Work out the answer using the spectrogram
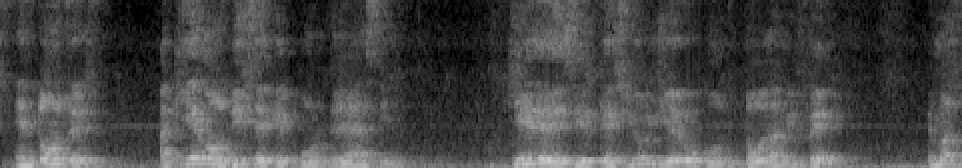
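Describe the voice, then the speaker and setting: Brief: warm, slightly high male Bible teacher, conversational, heard from far off in a roomy hall with faint noise. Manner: asks the group questions, tags lines with "verdad?". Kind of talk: interactive Bible class.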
